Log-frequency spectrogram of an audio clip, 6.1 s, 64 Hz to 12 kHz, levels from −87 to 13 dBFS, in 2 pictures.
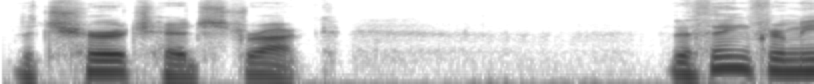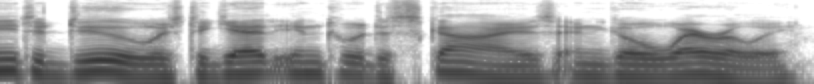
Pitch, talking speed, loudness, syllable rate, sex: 115 Hz, 185 wpm, -18 LUFS, 5.1 syllables/s, male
